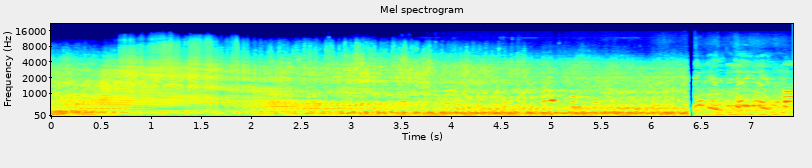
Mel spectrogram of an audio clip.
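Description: Propeller plane engines drone overhead.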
